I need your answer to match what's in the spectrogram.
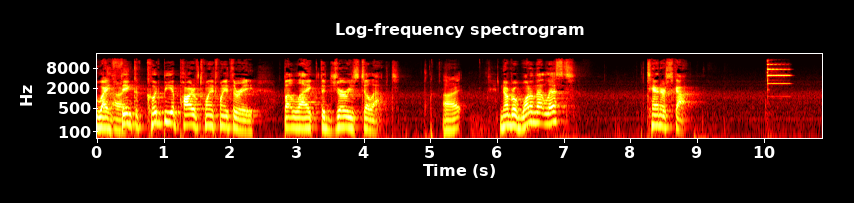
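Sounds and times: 
speech: 0:00.0 - 0:04.6, 0:05.2 - 0:07.2, 0:08.2 - 0:09.0
bright bell ringing: 0:10.0 - 0:10.5.

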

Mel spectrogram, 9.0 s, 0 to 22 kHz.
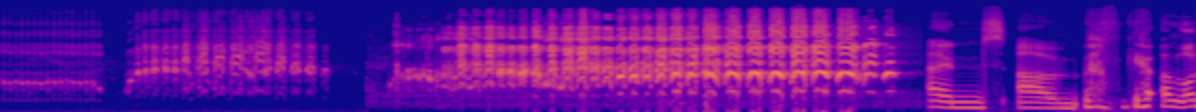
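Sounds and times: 
lyrebird imitating a kookaburra's call: 0:00.0 - 0:06.9
speech: 0:07.0 - 0:08.9.

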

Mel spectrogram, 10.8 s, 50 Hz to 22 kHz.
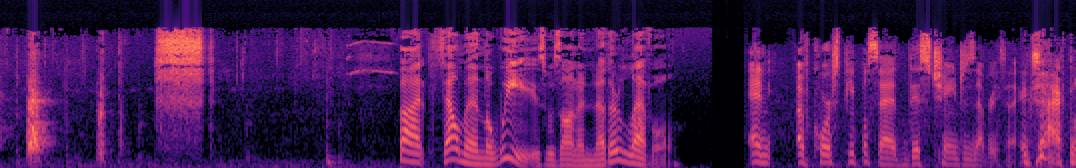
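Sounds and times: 
dog barking: 0:00.0 - 0:01.2
harsh hissy burst: 0:01.6 - 0:02.2
speech: 0:04.0 - 0:06.8, 0:07.5 - 0:10.7.

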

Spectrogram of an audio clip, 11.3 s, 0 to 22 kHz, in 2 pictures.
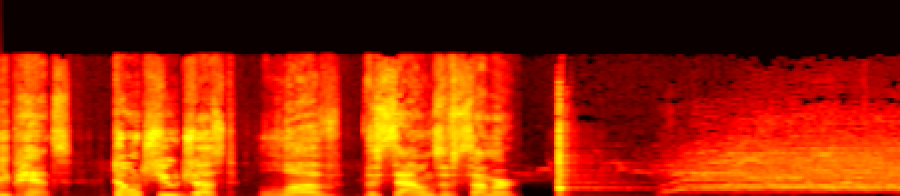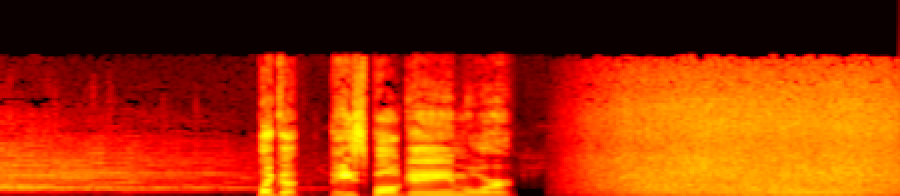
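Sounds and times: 
speech: 0:00.0 - 0:03.3, 0:07.3 - 0:08.9
ocean waves crashing at a beach: 0:09.1 - 0:11.2.

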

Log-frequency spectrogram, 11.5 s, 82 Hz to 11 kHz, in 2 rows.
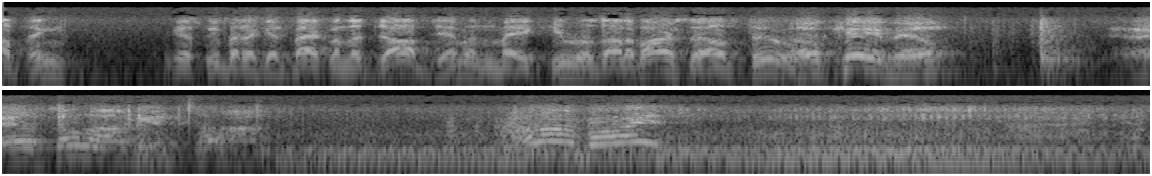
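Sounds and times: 
speech: 0:00.0 - 0:04.9, 0:05.6 - 0:07.2, 0:08.3 - 0:09.8
police car engine roaring as it accelerates away: 0:07.0 - 0:11.4.

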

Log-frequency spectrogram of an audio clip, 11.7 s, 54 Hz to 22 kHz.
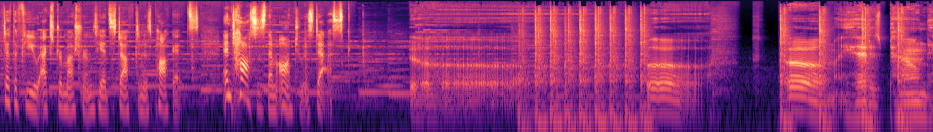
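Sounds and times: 
speech: 0:00.0 - 0:04.4, 0:05.1 - 0:06.8, 0:08.1 - 0:09.0, 0:09.8 - 0:11.6
man groaning with strained vocalizing: 0:05.1 - 0:07.0, 0:08.0 - 0:09.2
loud heavy knocks on a door: 0:06.5 - 0:08.2, 0:09.8 - 0:11.6.

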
